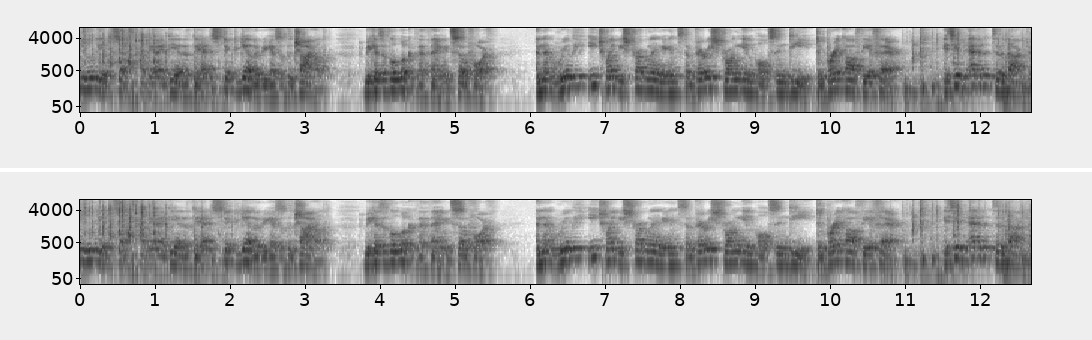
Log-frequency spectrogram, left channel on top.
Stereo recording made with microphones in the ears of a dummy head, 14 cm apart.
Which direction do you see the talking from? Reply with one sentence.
In this clip you hear the talking on the left.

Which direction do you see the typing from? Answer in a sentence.
You can hear the typing on the right.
